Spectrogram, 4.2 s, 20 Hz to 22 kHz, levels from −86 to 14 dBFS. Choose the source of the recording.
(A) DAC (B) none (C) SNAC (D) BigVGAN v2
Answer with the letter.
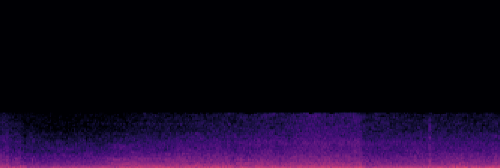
B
